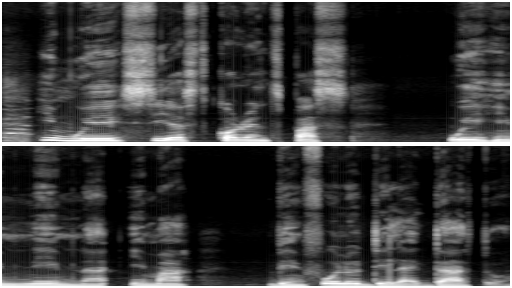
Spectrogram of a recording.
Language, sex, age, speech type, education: Nigerian Pidgin, female, 15-29, spontaneous, secondary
